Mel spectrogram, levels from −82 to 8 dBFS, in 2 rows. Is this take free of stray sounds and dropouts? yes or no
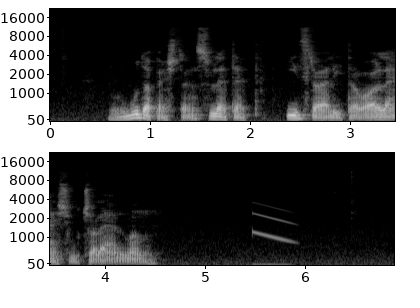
no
